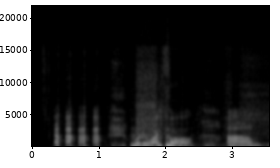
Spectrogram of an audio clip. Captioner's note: laughs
